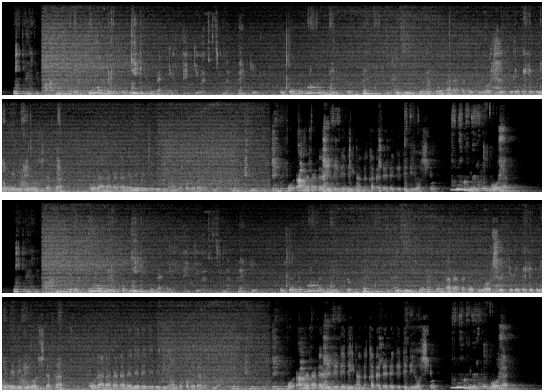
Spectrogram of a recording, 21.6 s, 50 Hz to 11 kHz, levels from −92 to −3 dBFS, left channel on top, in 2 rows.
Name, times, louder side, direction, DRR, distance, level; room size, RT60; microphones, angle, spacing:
voice 1, 0.2-0.7 0.9-1.0 1.7-2.2 2.6-2.8 3.1-3.2 3.6-5.1 6.1-6.6 7.2-7.5 7.8-7.9 8.5-8.6 9.8-10.0 11.2-11.3 11.9-12.0 13.4-13.6 16.2-16.4 16.7-16.9 17.2-17.4 18.8-19.0 19.8-20.4 20.7-20.9, left 1 dB, 80° left, 1 dB, 2.6 m, -32 dB
sound 1, 0.8-16.2, equal, 10° left, 2.6 m, -43 dB
voice 2, 1.0-1.6 1.9-3.0 3.3-3.4 5.6-7.3 7.8-9.1 10.7-12.0 12.4-12.5 12.8-13.3 15.4-18.1 20.1-20.9, left 1 dB, 70° right, 2 dB, 2.4 m, -34 dB
voice 3, 8.9-12.0 12.5-15.2 16.5-19.5 20.6-20.9, right 3 dB, 30° right, 13 dB, 0.5 m, -33 dB
27.0 x 12.0 x 4.0 m, 1.2 s
head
